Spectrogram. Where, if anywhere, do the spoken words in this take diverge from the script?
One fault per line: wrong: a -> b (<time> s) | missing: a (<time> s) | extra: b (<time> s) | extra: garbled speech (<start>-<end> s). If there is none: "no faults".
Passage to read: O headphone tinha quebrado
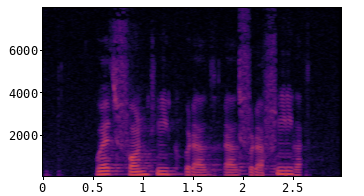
extra: garbled speech (1.8-2.6 s)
